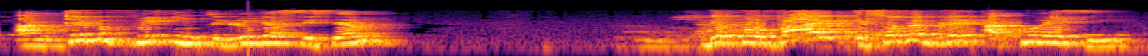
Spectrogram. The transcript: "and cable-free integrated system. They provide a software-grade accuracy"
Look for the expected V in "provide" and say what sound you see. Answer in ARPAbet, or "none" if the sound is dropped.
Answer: V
